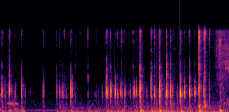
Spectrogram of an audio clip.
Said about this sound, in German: schreibe ich jetzt mal ein paar Takte auf dem Typecover vom Surface Go ich weiß nicht, äh, du kannst es jetzt besser beurteilen. Klingt es mhm. einigermaßen ähm, authentisch?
